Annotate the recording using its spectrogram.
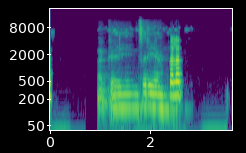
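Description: A young woman speaks into a microphone over an online call.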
